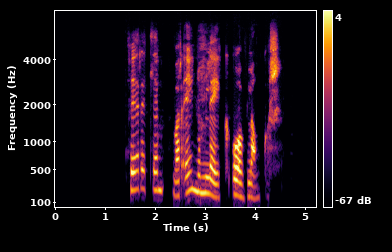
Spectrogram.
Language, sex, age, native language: Icelandic, female, 40-49, Icelandic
